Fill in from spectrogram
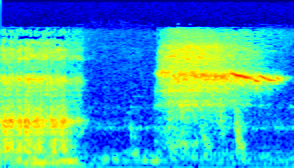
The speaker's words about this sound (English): The pirates creep in and see old Ted snoring gently on a rock for his bed.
